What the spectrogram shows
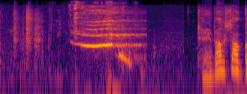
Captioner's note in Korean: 강아지 낑낑소리도 나오고~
